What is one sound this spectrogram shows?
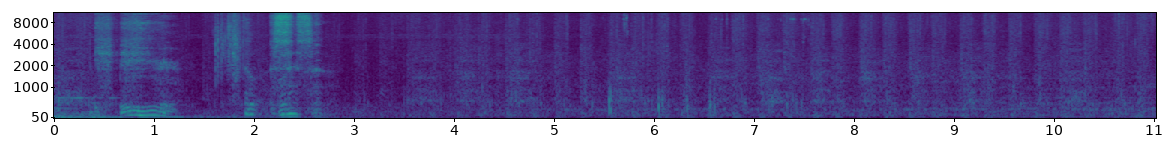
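Footsteps run quickly over dirt and stones.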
